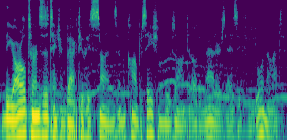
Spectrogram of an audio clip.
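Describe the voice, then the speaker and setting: A man's voice: deep voice, normal speed. A man narrating a fantasy tabletop game dramatically as game master. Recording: music behind the voice.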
